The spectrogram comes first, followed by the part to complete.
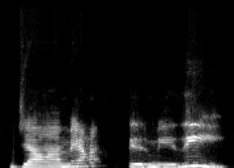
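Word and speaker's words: Jami at-Tirmidhi: लेकिन अगर आप उर्दू में इसको प्रोनाउंस करेंगे तो आप कैसे करेंगे? जामिया तिरमिजी, आयन आयन आएगा, ई की जगह आयन आएगा, तो प्रोनाउंसिएशन उस तरीके का हो जाएगा, जामिया तिरमिजी।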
